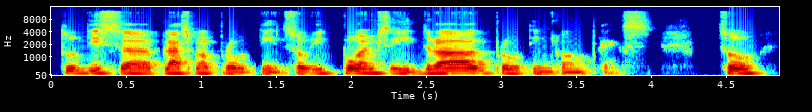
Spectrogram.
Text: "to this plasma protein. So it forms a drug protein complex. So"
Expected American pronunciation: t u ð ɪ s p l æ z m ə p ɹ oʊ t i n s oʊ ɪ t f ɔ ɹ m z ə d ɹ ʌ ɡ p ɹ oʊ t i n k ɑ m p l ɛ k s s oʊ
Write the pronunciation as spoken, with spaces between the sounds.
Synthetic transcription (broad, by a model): t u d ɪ s p l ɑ s m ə p ɹ oʊ t i n s oʊ ɪ t p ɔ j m s ə d ɹ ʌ ɡ p ɹ oʊ t i n k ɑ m p l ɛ k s s oʊ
